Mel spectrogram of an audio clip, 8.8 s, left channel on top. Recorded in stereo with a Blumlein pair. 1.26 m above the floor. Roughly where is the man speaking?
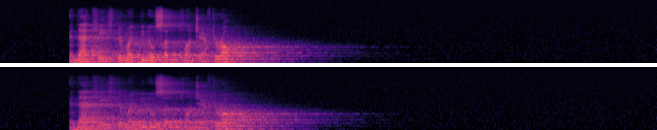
Ahead left.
